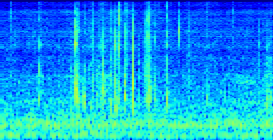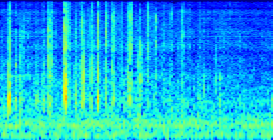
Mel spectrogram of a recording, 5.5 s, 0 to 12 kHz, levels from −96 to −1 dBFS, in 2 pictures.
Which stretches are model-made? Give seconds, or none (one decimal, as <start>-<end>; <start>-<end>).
0.0-3.3; 4.5-5.5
